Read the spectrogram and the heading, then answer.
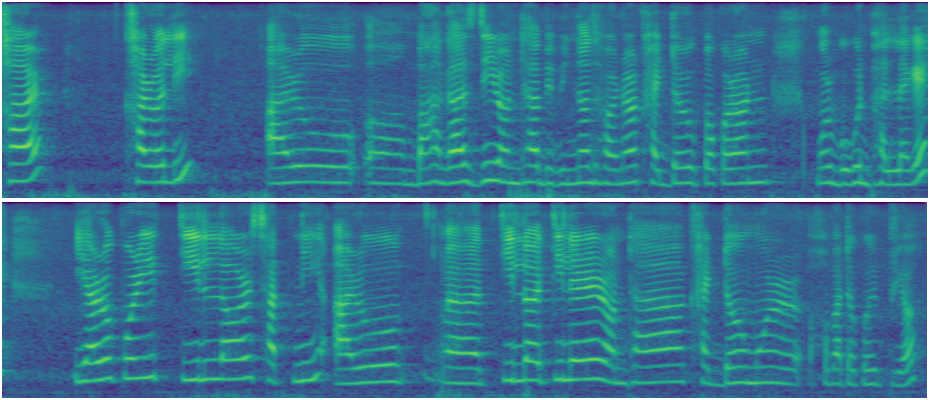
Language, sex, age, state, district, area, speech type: Assamese, female, 18-30, Assam, Kamrup Metropolitan, urban, spontaneous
